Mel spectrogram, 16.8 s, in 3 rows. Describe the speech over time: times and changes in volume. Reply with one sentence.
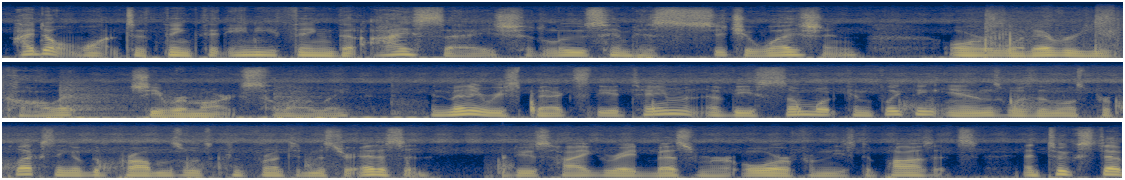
You can hear the talking from 0.1 to 16.7 s, at a steady volume.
